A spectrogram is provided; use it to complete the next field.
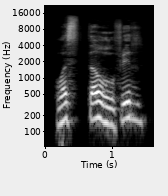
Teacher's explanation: غین بھی موٹا ہوگا، اور واستغفر کے اینڈ پہ آخر پہ آپ نے ہا کی آواز بھی نکلنی ہے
